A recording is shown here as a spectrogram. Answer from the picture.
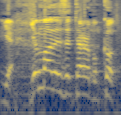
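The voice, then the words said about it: Attempted Philadelphia accent. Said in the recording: “This isn't even a Philly accent, I don't think.”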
